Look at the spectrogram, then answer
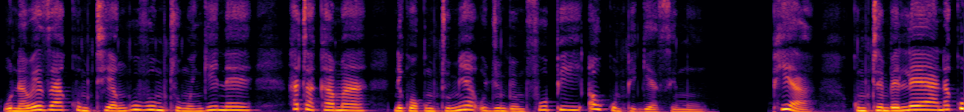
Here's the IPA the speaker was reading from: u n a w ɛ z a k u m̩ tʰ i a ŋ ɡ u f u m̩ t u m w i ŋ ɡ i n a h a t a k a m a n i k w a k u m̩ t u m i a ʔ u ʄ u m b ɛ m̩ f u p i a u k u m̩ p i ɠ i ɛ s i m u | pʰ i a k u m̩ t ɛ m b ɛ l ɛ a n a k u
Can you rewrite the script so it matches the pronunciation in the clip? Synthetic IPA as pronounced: u n a w ɛ z a k u m̩ tʰ i a ŋ ɡ u v u m̩ t u m w i ŋ ɡ i n ɛ h a t a k a m a n i k w a k u m̩ t u m i a ʔ u ʄ u m b ɛ m̩ f u p i a u k u m̩ p i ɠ i a s i m u | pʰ i a k u m̩ t ɛ m b ɛ l ɛ a n a k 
